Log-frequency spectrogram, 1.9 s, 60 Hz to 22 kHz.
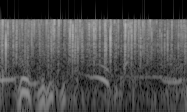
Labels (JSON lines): {"label": "biophony, cascading saw", "recorder": "SoundTrap 600 or HydroMoth"}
